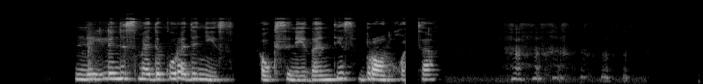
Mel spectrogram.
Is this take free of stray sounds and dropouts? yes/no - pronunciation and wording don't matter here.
no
